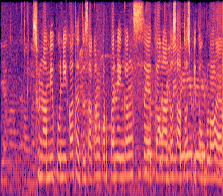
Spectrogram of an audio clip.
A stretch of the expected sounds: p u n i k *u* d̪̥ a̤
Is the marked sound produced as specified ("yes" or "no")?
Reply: no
